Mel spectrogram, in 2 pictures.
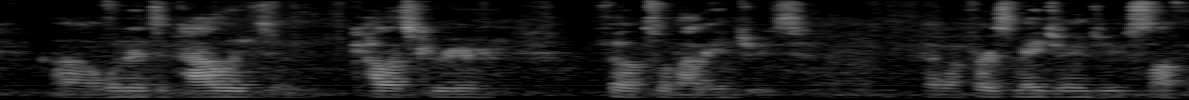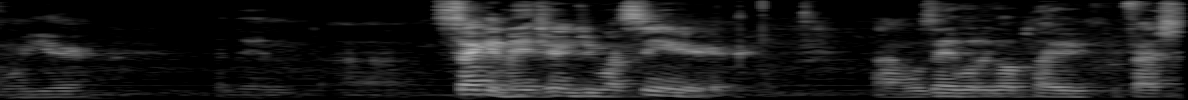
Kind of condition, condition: fault, sounds in the background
